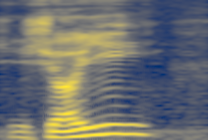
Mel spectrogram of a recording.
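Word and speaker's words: Xiaoyi: it's X-I-A-O-Y-I, so Joyi, a.k.a.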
